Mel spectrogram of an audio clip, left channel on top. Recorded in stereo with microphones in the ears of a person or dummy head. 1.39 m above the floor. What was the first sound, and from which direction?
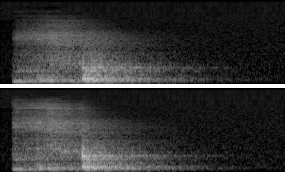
A drawer, 55° right (ahead or behind).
